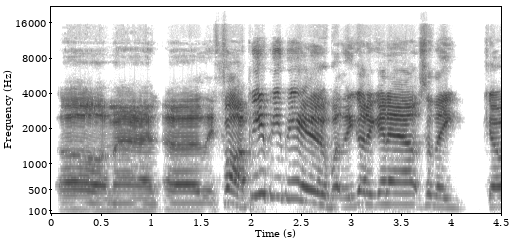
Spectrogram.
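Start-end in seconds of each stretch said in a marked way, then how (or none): 2.0-2.8 high pew pew blaster sounds; imitating the guns firing; mouth gunfire. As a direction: make laser noises.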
